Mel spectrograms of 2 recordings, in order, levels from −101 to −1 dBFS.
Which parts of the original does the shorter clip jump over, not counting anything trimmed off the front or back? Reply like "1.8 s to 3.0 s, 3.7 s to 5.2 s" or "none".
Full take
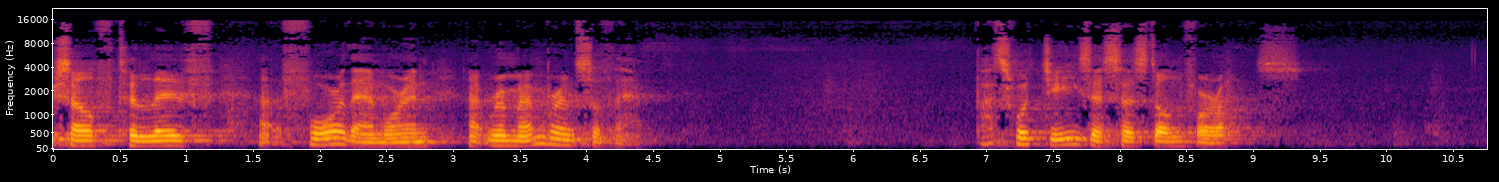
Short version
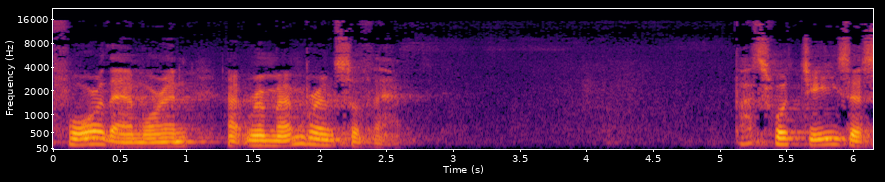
none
